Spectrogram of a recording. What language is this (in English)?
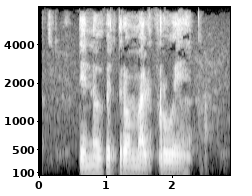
Esperanto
